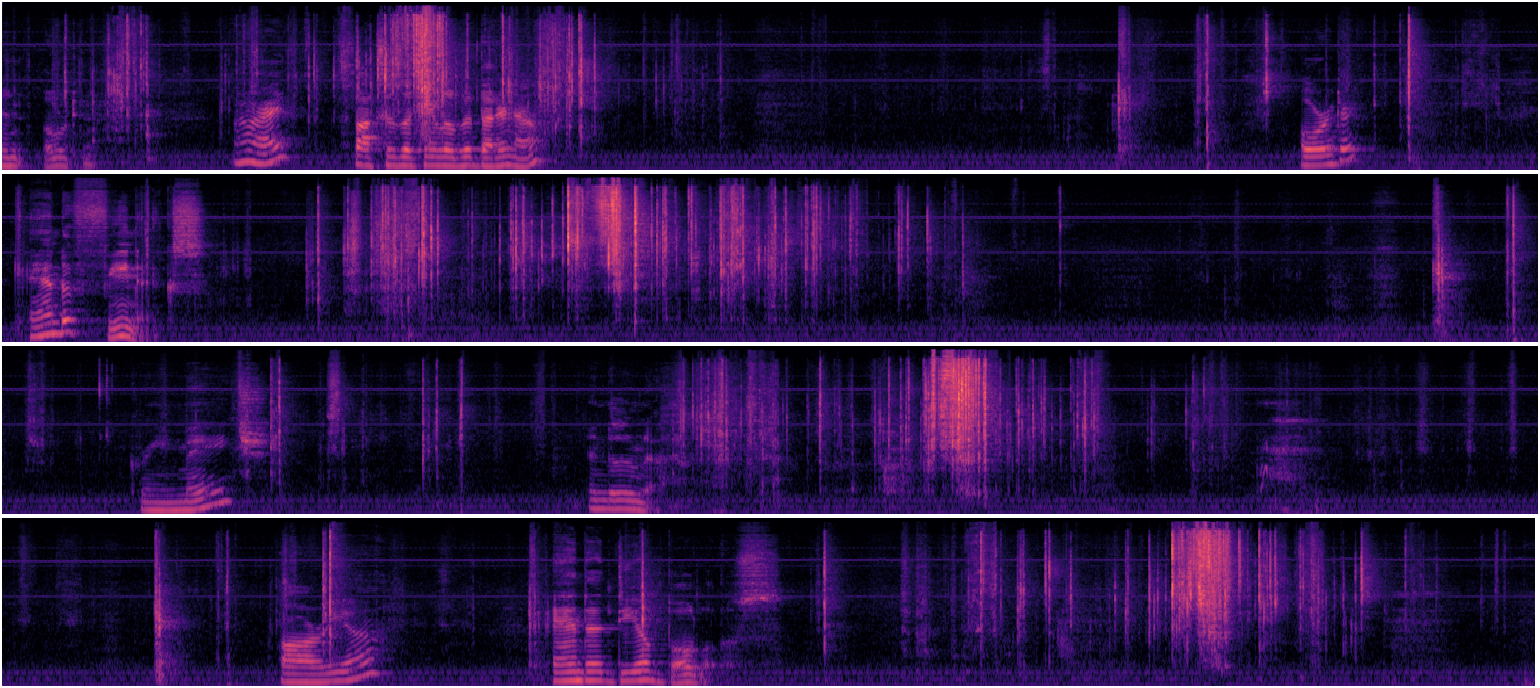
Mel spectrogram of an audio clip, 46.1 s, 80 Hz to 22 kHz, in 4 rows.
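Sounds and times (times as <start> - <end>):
faint room hum: 0.0 - 46.0
wrapper crinkling and tearing: 0.4 - 5.4, 13.8 - 18.7, 28.0 - 32.3, 41.4 - 44.9.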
